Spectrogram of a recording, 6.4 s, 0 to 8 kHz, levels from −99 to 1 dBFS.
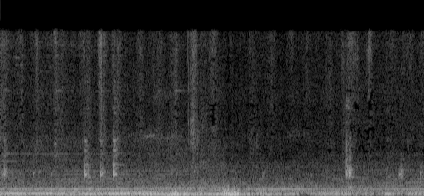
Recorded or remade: recorded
